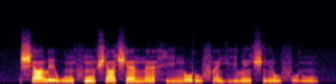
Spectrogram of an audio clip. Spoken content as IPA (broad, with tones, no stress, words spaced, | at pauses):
ʃã˧le˨ wũ˨˦ fũ˦˨ʃã˧ʃɛ̃˦ nɛ̃˧hi˦no˧ ɾu˧fɛ̃˨ji˨˦lĩ˦˨ ʃĩ˨˦ɾu˦˨fo˨ ɾũ˨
